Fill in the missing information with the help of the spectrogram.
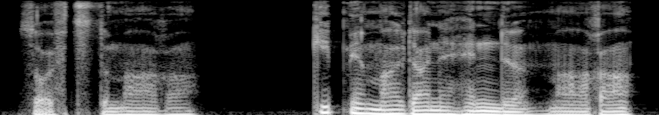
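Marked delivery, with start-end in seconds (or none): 2.4-4.8 soft, gentle voice, slower. A man speaks to a woman who has just sighed, in a gentle voice. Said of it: "sagte Rodriguez mit sanfter Stimme".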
